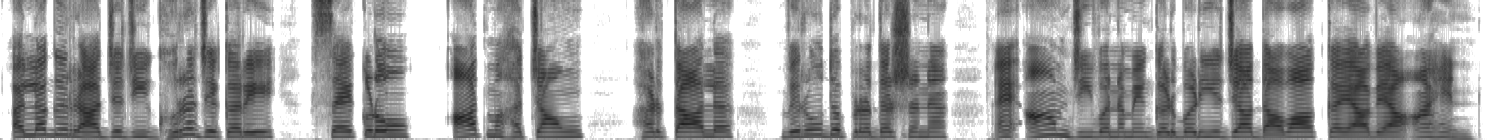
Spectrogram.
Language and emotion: Sindhi, neutral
